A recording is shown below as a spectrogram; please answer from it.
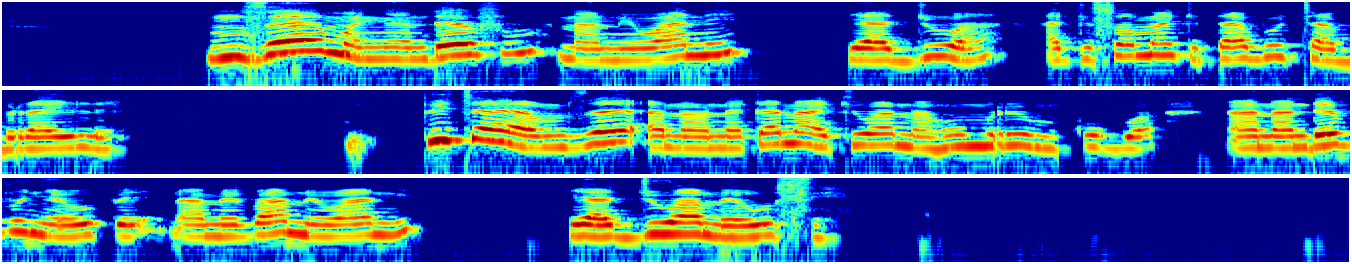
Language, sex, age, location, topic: Swahili, female, 25-35, Nairobi, education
